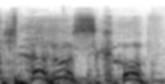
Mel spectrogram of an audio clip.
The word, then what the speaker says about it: Тароскоп: А вы слышали, как правильно произносится рубрика? Это вам не Таро за ебуриха, а Тароскоп.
